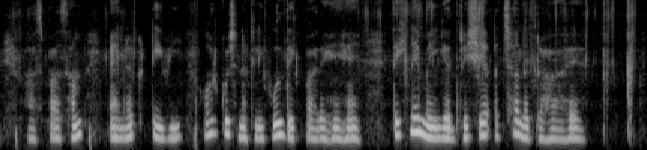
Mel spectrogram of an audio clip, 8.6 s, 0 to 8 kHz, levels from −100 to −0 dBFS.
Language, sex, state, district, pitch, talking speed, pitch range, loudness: Maithili, female, Bihar, Araria, 165 Hz, 145 wpm, 160-195 Hz, -36 LUFS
